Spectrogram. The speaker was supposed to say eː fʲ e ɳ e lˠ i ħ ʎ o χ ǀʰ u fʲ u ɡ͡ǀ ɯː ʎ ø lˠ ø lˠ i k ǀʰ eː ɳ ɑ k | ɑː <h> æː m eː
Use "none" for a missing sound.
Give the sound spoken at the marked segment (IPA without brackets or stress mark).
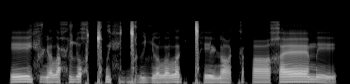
χ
